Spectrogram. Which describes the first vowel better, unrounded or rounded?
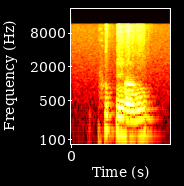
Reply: unrounded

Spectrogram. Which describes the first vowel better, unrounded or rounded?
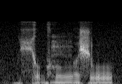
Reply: rounded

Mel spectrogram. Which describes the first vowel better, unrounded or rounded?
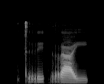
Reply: unrounded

